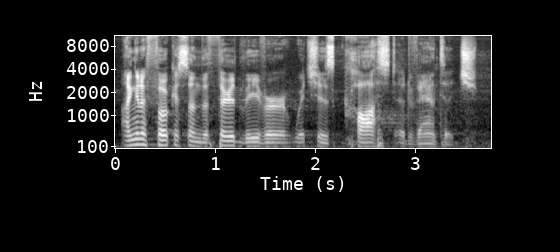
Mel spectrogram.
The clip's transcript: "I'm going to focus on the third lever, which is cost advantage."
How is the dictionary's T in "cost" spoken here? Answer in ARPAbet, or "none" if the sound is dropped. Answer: T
